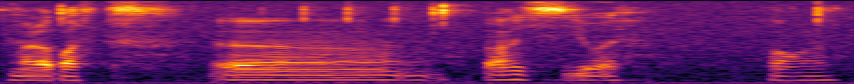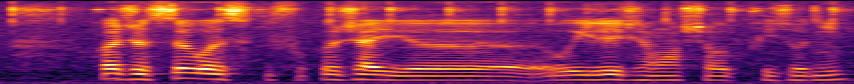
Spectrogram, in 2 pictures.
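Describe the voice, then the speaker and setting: A slightly hoarse man with a sore throat giving casual, informal gameplay commentary, muttering to himself and swearing. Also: mid-range voice, steady tone, unhurried, a little mellow, a little hiss or hum. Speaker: gaming video creator.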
